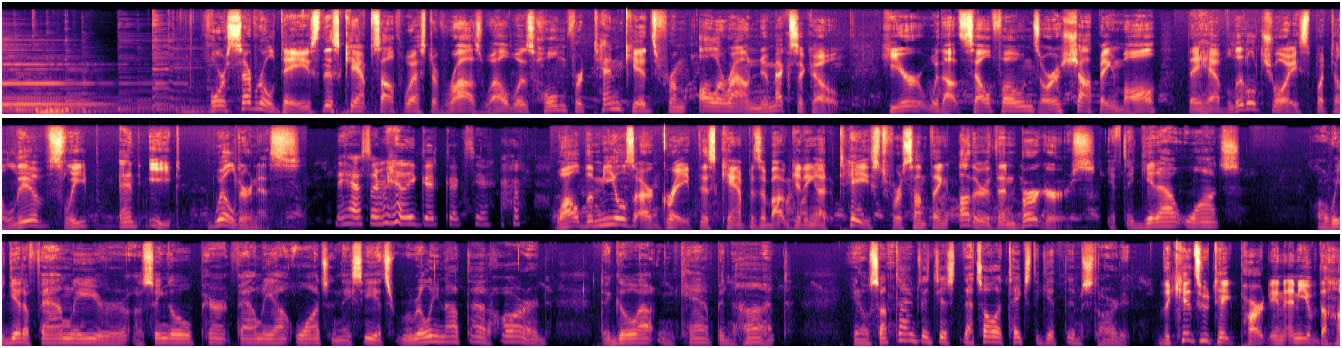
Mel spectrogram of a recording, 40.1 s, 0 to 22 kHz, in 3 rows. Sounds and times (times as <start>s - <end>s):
Speech: 2.0s - 25.8s, 26.5s - 40.1s.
